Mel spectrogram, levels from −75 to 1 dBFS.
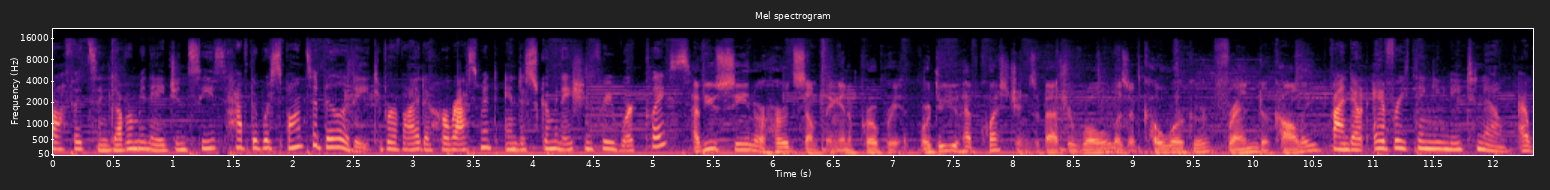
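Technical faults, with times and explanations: Nothing technical goes wrong anywhere in this one, so there's nothing to flag.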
